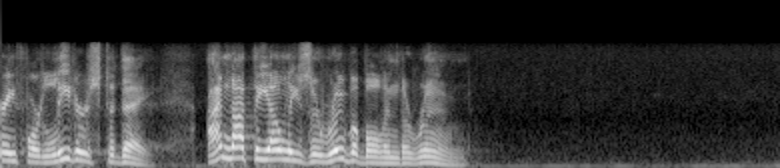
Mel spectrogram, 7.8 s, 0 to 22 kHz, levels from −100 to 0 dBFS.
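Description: No faults present: the speech goes through an AMR wideband (HD Voice) link at 12.65 kbit/s, carrying the light coding texture of that rate and no content above 7.5 kHz.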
